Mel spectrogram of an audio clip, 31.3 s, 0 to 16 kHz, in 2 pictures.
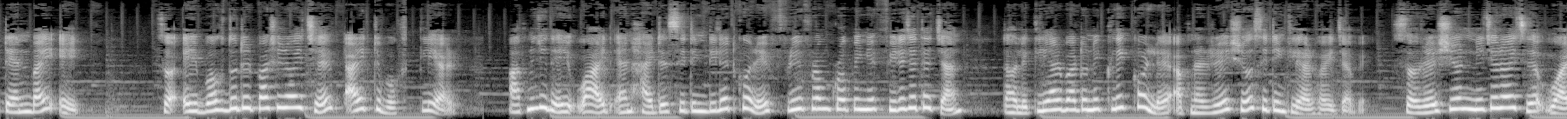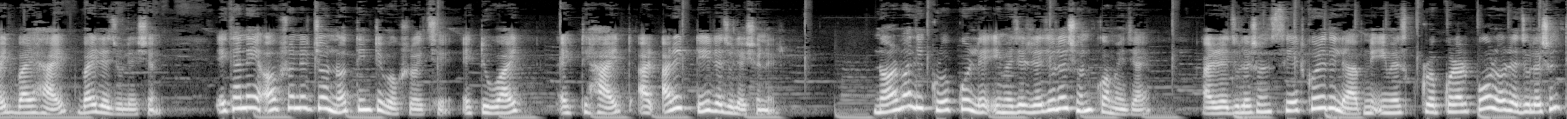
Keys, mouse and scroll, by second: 5.1 click, 8.1 click, 10.4-16.3 drag, 20.6 click, 30.5-31.3 drag.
